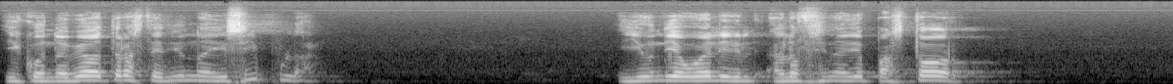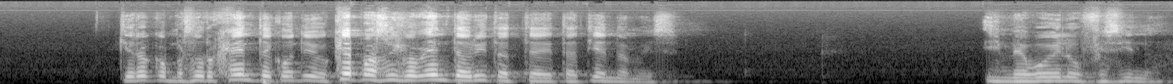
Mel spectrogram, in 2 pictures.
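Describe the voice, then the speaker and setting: A middle-aged man giving a sermon testimony, moving from quiet storytelling to loud, emphatic calls to the congregation. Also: high voice.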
